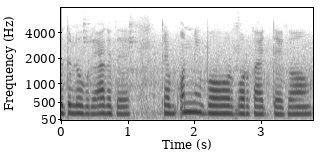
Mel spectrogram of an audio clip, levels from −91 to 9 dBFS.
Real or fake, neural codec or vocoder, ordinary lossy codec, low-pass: real; none; none; 7.2 kHz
